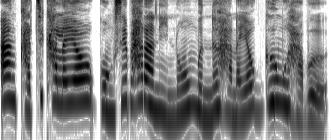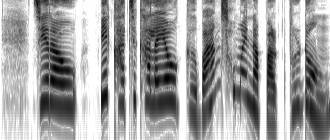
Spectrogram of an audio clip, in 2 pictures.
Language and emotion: Bodo, surprised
